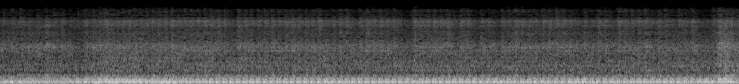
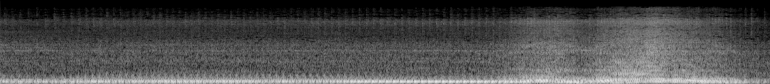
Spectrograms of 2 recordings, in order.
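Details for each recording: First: Bajaj Dominar 400 BS6: steady idle carrying a rapid, even clatter about four beats a second over the exhaust; slack timing chain rattling. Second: Bajaj Dominar 400 BS6 after engine noise repair: even low idle thrum with a short clean rev blip, no chain slap rattle; guide noise may remain, guide replacement still needed.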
